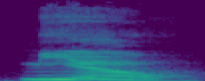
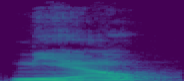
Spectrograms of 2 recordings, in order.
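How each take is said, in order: First: The word is said on a level tone. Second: The word is said on a rising tone. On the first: The speaker calls it wrong. "instead of reading it meow with a neutral tone" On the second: The speaker calls it right. "we would read this word as niao with a rising tone"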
